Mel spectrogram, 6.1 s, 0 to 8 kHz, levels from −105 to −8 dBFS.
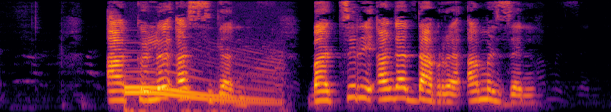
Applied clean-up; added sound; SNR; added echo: none; Guitar; 1 dB; reverberation time 0.2 s.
